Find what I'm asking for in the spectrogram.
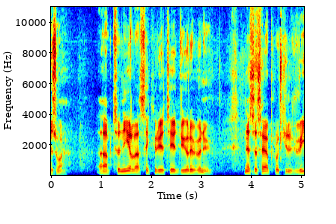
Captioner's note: speaking French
